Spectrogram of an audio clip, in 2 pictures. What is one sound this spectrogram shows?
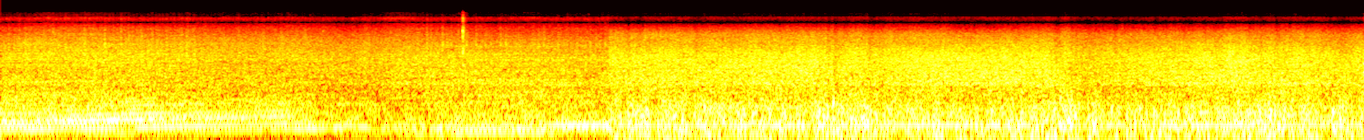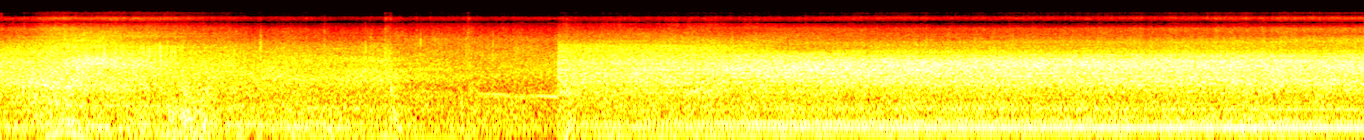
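A car's tyres roar on the road.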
